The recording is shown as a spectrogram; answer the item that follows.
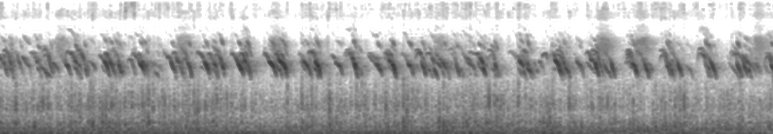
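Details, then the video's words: Chicken chicks chirp insistently in a crowded chorus, high sharp peeps tumbling downward roughly three a second, rising and falling in loudness throughout. "Witty MURGI Baby "Chicks Chirping" Sound"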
